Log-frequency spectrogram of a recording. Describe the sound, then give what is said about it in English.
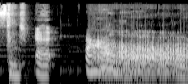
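A voice imitates a creature growling back during a tabletop fantasy game. Two short, guttural bursts come first, then a long, sustained rumbling roar. “Growls back at you.”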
